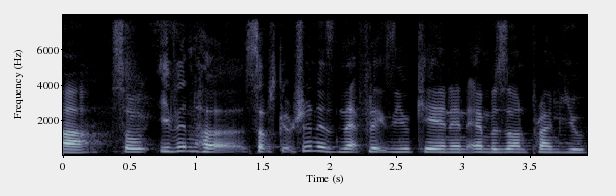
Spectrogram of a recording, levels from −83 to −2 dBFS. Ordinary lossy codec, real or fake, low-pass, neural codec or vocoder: none; real; none; none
